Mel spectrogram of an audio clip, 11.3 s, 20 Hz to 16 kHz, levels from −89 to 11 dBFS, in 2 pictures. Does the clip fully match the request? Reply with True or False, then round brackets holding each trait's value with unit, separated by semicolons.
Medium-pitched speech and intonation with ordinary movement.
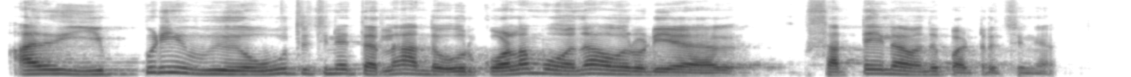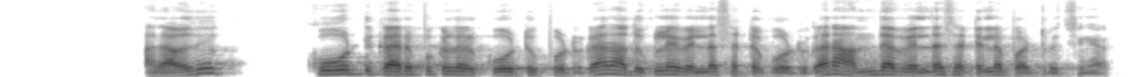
True (160 Hz; 4.3 semitones)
